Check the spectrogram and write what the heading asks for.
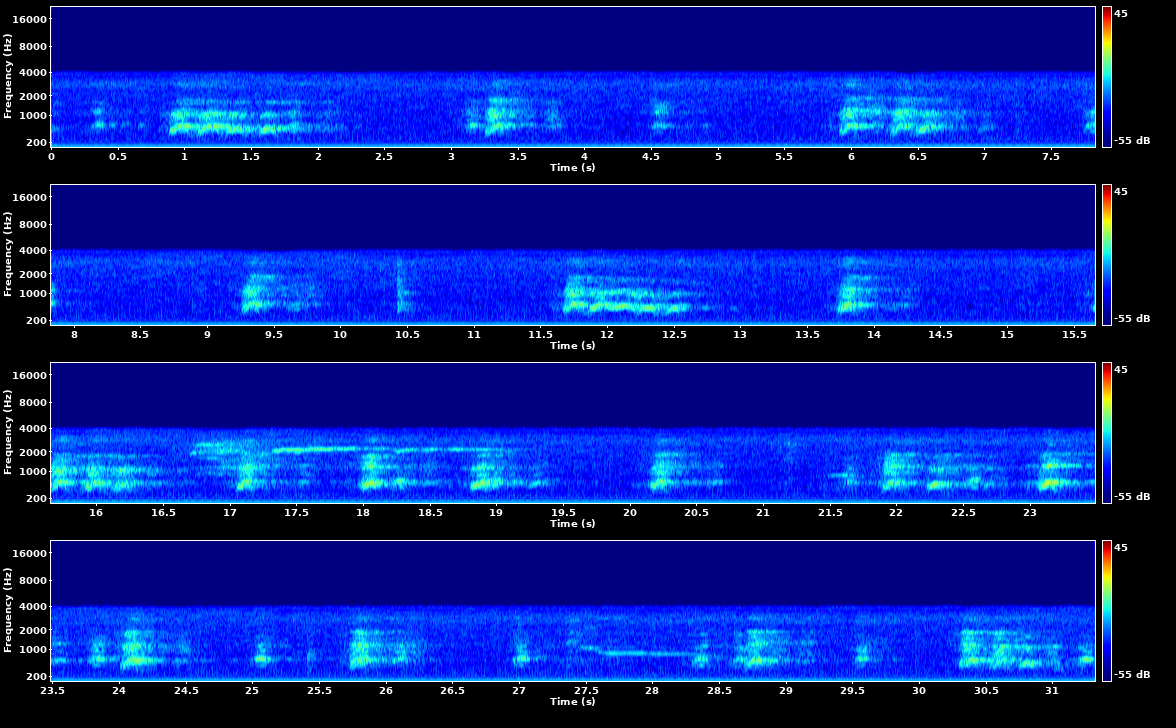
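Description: A dog barking and yipping in short bursts every second or two, over a steady low hum.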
